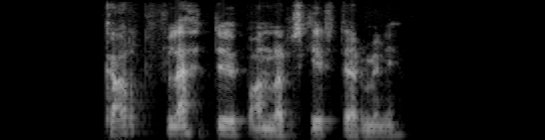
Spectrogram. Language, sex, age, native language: Icelandic, male, 30-39, Icelandic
